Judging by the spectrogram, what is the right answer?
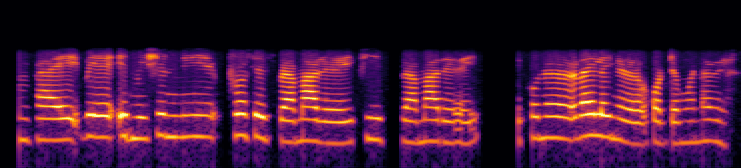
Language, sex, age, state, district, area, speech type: Bodo, female, 18-30, Assam, Kokrajhar, rural, conversation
